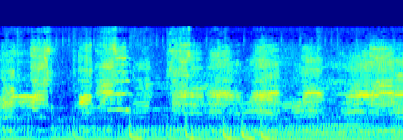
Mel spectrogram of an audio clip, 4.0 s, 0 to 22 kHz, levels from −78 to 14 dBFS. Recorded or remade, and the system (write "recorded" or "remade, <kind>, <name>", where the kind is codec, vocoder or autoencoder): recorded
